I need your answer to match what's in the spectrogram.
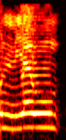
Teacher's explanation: لين عرض للسكون في ثلاث أوجه في السكون المحض، قصر توسط إشباع، يعني 2 4 6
